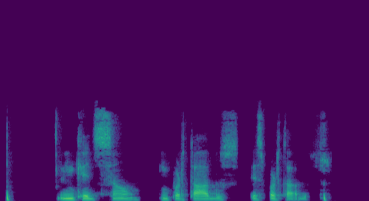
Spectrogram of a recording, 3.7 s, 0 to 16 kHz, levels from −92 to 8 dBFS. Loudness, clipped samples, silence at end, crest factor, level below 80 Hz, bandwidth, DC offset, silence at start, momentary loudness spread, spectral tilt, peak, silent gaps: -28 LUFS; under 0.1%; 0.4 s; 20 dB; -64 dBFS; 7.8 kHz; under 0.1%; 0.05 s; 12 LU; -5 dB/octave; -10 dBFS; 0.20-0.55 s, 1.42-1.59 s, 2.39-2.50 s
